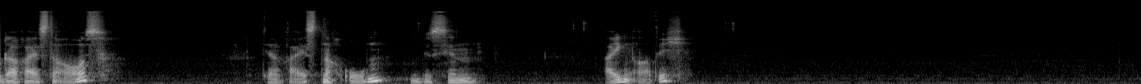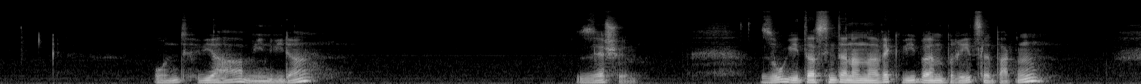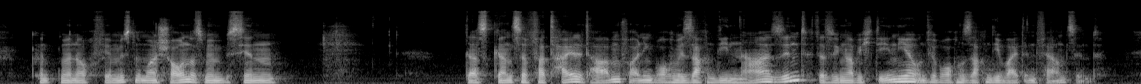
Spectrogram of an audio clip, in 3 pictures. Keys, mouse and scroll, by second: 4.8 s, 26.2 l.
